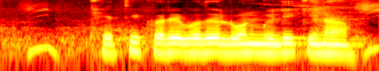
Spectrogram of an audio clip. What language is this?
Bhojpuri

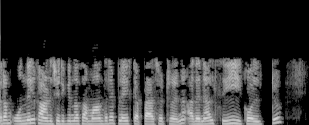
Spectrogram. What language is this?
Malayalam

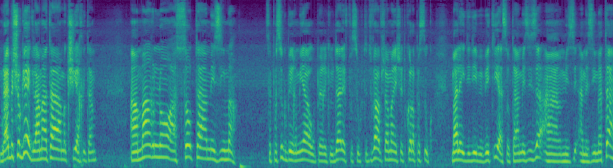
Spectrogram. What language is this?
Hebrew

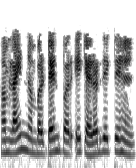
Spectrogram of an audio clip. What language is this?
Hindi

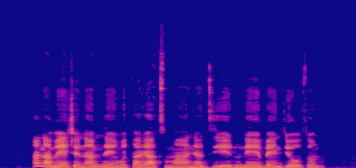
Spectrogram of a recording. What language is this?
Igbo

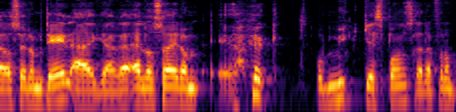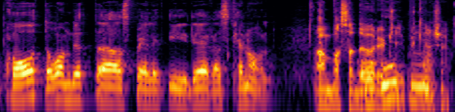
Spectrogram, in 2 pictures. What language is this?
Swedish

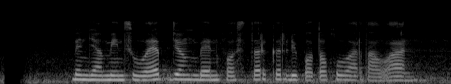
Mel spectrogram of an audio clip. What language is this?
Sundanese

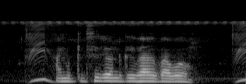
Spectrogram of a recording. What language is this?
Bangla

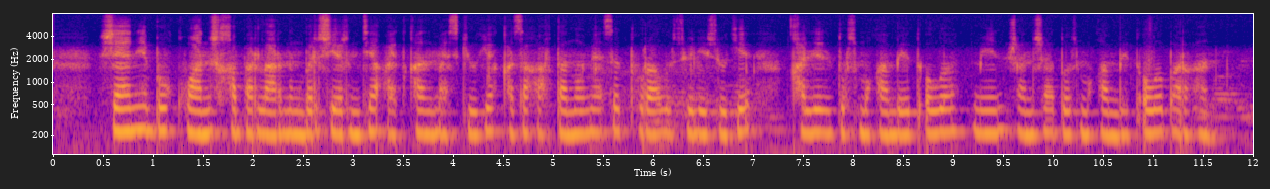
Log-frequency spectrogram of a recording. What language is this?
Kazakh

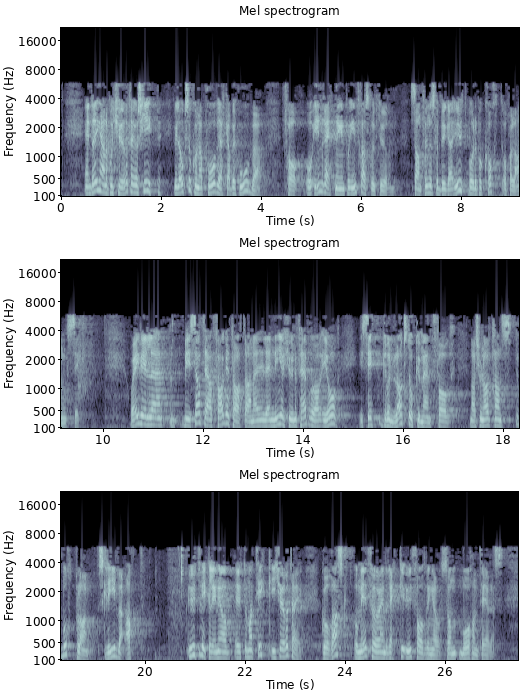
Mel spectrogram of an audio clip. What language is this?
Norwegian Nynorsk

